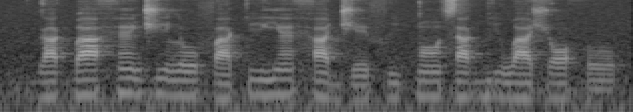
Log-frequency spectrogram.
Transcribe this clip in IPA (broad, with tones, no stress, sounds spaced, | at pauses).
ɡ a˨ ɡ͡b a˧ h ɛ̃˦ d͡ʒ i˦˨ l o˧ f a˨ k i˧ j ɛ̃˦ h a˦˨ d͡ʒ e˨ f i˨˦ k͡p ɔ̃˦ s a˦ ɡ͡b i˦˨ w a˧ ʃ ɔ˧ h o˨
